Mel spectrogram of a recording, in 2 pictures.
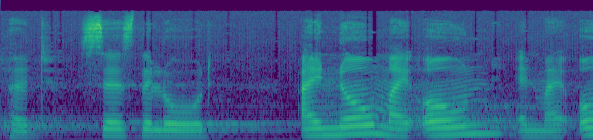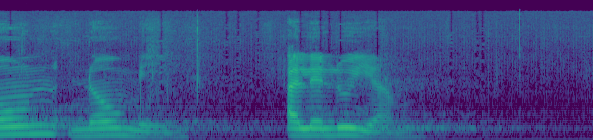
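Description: A young woman sings slowly into a microphone in an echoing hall.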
